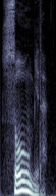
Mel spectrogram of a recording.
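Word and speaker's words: 소우입니다 (宗): 종은 일본 발음으로는 소우입니다.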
